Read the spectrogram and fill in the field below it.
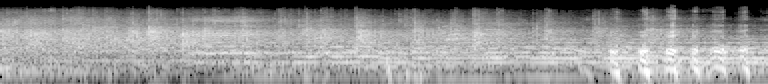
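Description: An audience claps steadily, a dense, continuous patter of many hands lasting several seconds, with voices and cheers rising louder over the applause toward the end.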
